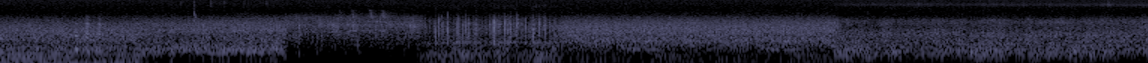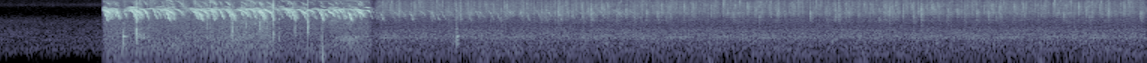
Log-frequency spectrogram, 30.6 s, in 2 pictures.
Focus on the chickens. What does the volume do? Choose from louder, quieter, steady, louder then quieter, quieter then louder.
quieter.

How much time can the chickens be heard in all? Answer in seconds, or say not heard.
7 s.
